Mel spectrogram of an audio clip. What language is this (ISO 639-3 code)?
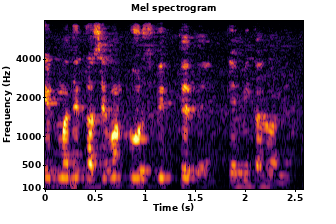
mar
